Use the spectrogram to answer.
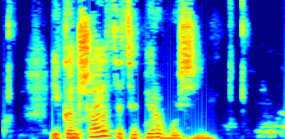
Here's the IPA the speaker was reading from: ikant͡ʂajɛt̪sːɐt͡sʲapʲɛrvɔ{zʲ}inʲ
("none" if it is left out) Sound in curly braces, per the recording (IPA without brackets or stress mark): sʲ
